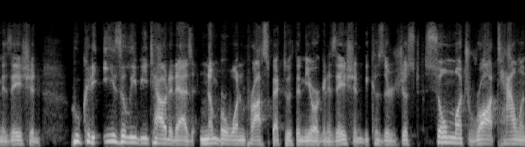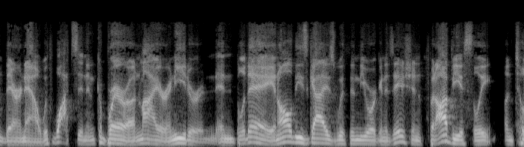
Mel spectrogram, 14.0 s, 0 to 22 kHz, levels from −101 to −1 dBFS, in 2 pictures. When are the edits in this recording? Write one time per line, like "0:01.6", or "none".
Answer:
0:05.6
0:12.7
